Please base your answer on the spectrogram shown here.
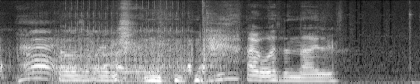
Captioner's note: laughs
